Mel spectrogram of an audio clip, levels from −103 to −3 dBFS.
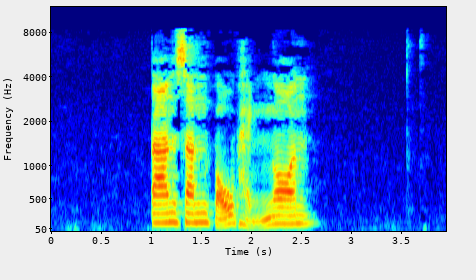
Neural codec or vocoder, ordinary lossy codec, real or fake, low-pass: none; MP3, 32 kbps; real; 10.8 kHz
